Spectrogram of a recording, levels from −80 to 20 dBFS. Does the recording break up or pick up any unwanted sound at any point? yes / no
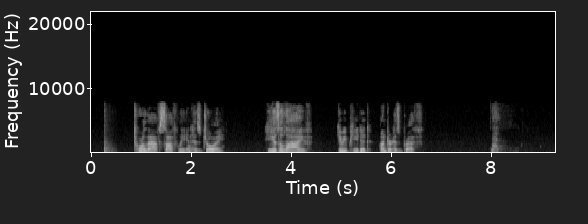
yes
